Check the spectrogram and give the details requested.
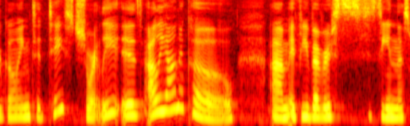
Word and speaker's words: Aglianico: So what we are going to taste shortly is Aglianico. If you've ever seen this word spelled out, it looks like Aglianico, but they pronounce it Aglianico.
